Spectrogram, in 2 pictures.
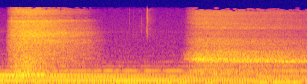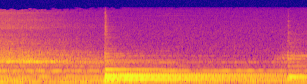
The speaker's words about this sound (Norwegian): Så sånn tilbake i grunnposisjonen. Og puster du godt inn eh, gjennom nesa, og så puster du ut gjennom munnen.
